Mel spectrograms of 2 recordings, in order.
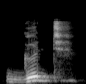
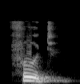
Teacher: Moreover, the vowels u, as in good, and food, also vary considerably as they have a very unrounded vowel in good and a rounded but central vowel in food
